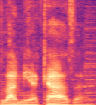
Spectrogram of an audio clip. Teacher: The change from S to Z is an instance of intervocalic voicing.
